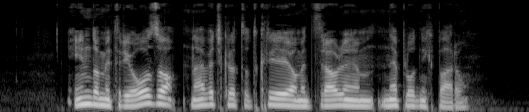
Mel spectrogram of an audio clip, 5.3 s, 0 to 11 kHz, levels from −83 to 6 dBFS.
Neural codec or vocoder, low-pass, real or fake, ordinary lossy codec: none; 9.9 kHz; real; MP3, 48 kbps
